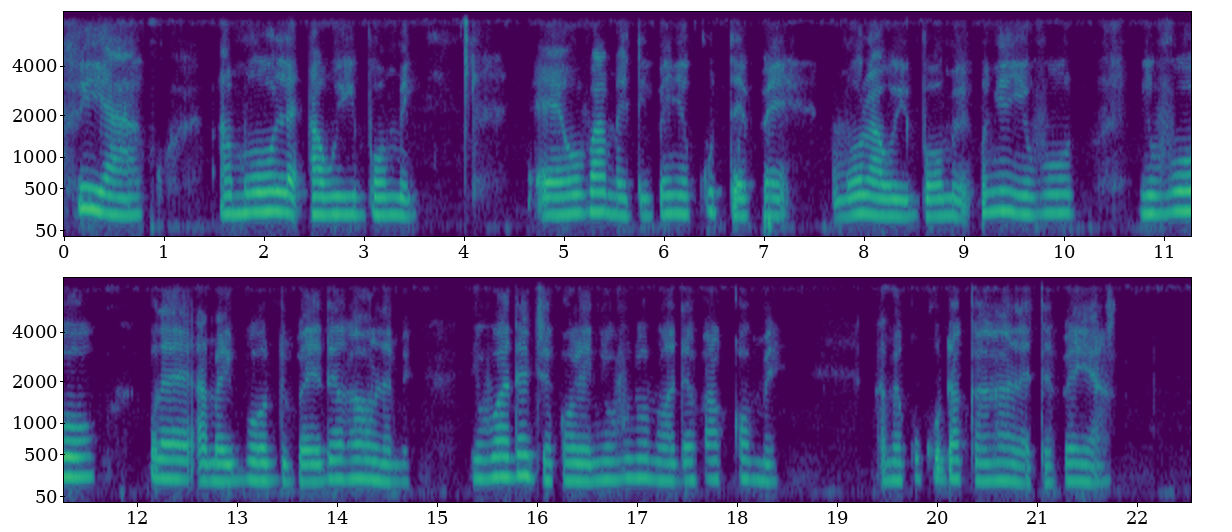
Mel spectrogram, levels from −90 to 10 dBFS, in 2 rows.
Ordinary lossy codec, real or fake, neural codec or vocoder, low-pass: Opus, 24 kbps; fake; codec, 24 kHz, 6 kbps, HILCodec; 7.2 kHz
